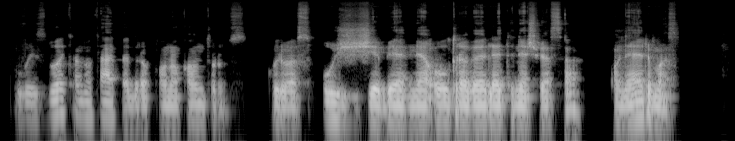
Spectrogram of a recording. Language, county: Lithuanian, Šiauliai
